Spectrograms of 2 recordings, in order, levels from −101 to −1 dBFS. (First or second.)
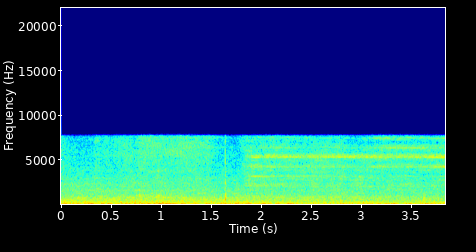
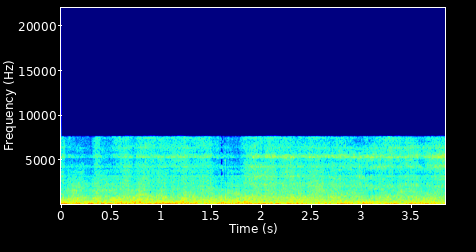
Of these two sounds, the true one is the first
